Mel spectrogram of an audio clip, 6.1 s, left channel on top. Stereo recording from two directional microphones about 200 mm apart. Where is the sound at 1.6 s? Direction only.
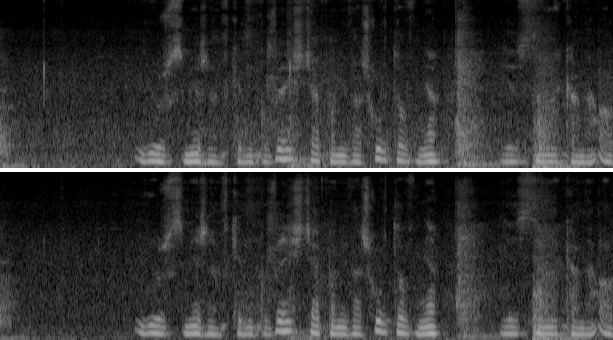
Centre (ahead or behind).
